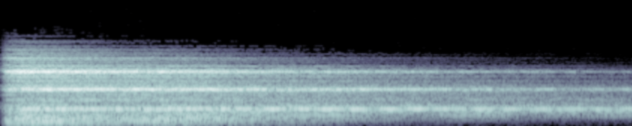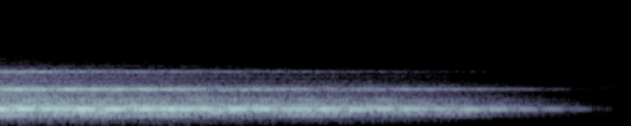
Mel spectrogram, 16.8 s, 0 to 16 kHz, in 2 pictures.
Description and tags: Horror tone
Processed singing bowl recording.
Edited in Cubase 6.5.
creepy, demon, drama, eerie, evil, fear, fearful, Halloween, horror, nightmare, scary, sinister, spooky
